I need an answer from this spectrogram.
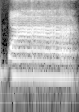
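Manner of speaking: high mock toddler wail; a short, high cry like a toddler bursting into tears; imitated child's wail. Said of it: "the little girl started to cry".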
